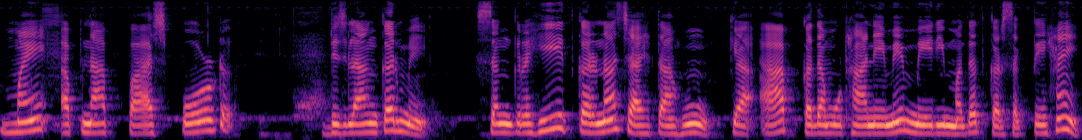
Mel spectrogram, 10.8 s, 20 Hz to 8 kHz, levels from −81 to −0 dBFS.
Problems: constant background noise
